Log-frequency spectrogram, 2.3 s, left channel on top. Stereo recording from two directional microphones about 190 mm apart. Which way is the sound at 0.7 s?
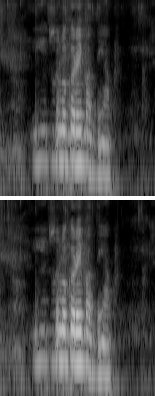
20° right (ahead or behind).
